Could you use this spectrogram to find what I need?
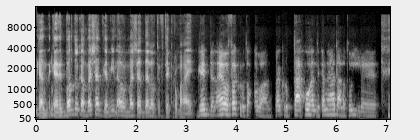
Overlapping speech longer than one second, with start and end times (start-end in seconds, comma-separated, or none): none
